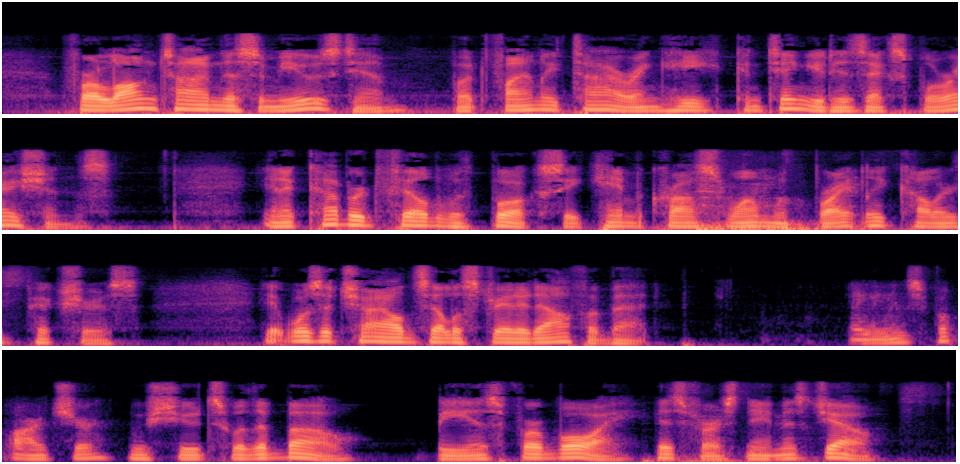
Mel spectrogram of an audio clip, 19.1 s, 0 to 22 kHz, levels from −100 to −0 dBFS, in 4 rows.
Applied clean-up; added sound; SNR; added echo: neural mask model DeepFilterNet 3.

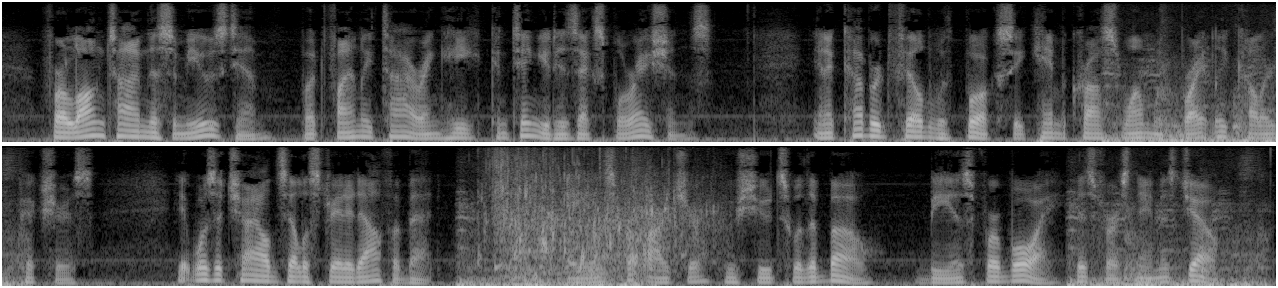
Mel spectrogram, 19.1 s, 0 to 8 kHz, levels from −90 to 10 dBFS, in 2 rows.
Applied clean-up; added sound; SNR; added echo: none; Splash, splatter + Bird; 3 dB; none.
